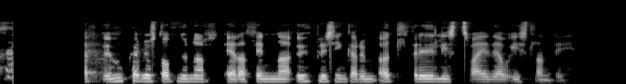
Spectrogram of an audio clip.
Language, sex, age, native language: Icelandic, male, 30-39, Icelandic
